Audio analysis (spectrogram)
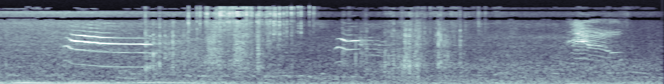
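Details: Stray street cats and kittens fed outdoors give short falling meows, a long one early on followed by shorter ones, over a steady low hum and some clattering.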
